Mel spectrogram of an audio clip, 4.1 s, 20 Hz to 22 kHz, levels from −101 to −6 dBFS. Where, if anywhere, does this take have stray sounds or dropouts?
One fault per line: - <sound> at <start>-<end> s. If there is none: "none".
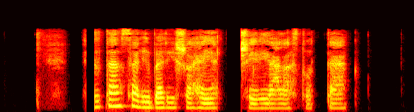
- dropout at 0.9-0.9 s
- dropout at 2.3-2.4 s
